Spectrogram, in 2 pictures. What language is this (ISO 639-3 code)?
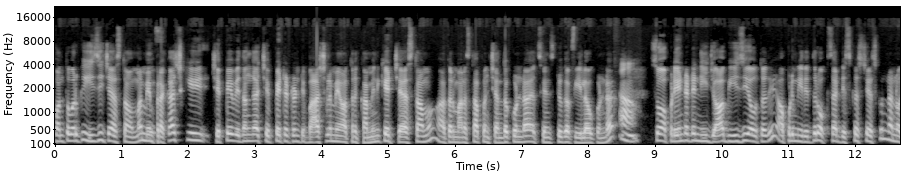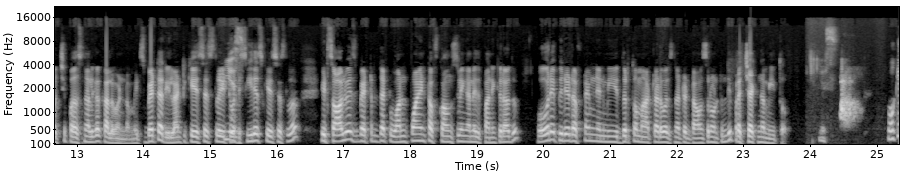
tel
